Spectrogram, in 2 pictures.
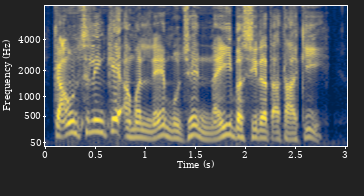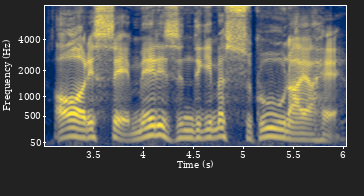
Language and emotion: Urdu, happy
